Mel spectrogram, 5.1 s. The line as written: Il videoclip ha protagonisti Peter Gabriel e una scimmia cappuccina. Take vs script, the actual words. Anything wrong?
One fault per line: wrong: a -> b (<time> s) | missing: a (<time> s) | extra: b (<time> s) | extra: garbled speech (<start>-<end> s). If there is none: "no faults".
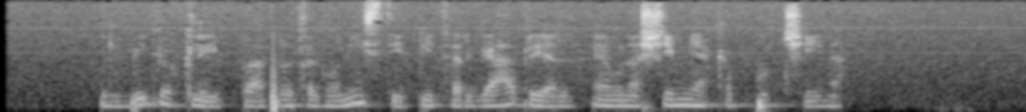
no faults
